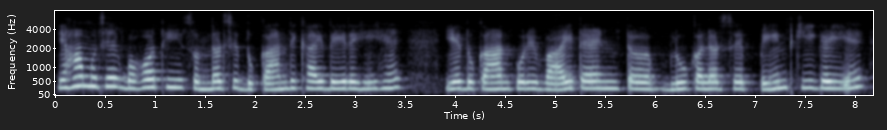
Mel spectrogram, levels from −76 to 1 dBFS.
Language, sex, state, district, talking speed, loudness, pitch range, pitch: Hindi, female, Bihar, Begusarai, 175 wpm, -16 LUFS, 235-265 Hz, 245 Hz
